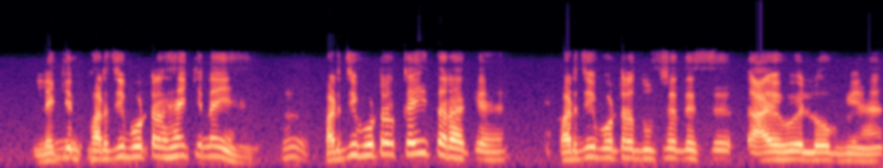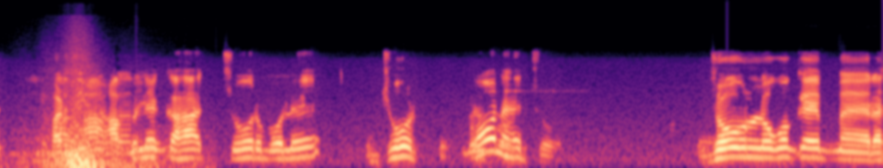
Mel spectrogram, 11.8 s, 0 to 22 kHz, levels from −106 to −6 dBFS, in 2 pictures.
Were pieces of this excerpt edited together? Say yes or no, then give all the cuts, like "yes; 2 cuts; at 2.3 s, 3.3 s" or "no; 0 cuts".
yes; 1 cut; at 6.4 s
